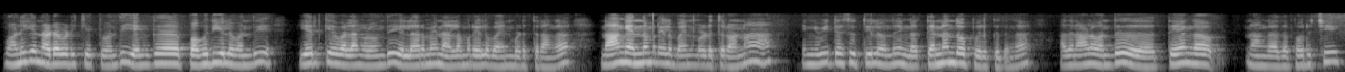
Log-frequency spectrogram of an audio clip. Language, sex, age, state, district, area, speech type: Tamil, female, 30-45, Tamil Nadu, Tiruppur, rural, spontaneous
